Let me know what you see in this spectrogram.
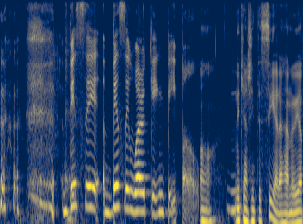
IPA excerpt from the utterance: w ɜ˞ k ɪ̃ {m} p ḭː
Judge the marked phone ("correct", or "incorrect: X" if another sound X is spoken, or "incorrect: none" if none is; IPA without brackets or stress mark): incorrect: ŋ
